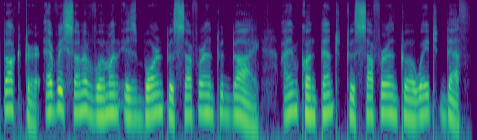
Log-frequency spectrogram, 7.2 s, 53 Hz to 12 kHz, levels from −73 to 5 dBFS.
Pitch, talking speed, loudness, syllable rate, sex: 145 Hz, 175 wpm, -18 LUFS, 4.6 syllables/s, male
